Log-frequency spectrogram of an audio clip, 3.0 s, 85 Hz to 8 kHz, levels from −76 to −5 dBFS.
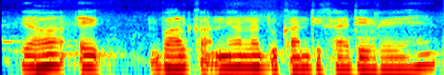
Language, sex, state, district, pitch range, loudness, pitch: Hindi, male, Arunachal Pradesh, Papum Pare, 125-145 Hz, -16 LUFS, 135 Hz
